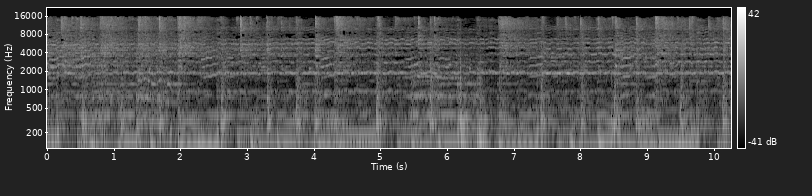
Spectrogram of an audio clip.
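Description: Live band playing an upbeat smooth-jazz instrumental: a wind-instrument lead melody over drum kit, bass line and keyboard, with a steady beat.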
